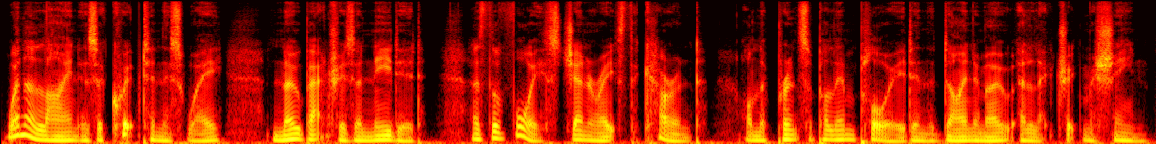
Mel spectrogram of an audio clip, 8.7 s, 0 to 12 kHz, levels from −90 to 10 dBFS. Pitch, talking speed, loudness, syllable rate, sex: 100 Hz, 185 wpm, -19 LUFS, 6.2 syllables/s, male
